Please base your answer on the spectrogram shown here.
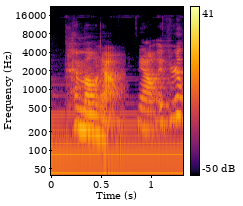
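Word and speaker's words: komono: the hook and um no because this type of kimono is spelled k-i-m-o-n-o and it is the official dress of japan this other type of kimono spelled k-o-m-o-n-o and that is the japanese word for small article or accessory what we usually refer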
